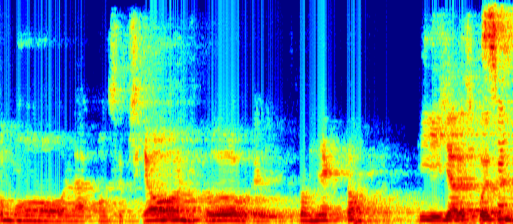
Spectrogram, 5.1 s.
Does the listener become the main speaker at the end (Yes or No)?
No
